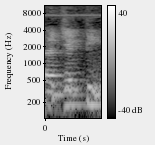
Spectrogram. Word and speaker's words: adjective: यानी कि डी क्या होता है, जो डी लेटर है, ठीक है, ये जो डी लेटर क्या होता है, साइलेंट हो जाता है, प्रोनाउंसिएशन में एडजेक्टिव होता है, एडजेक्टिव।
